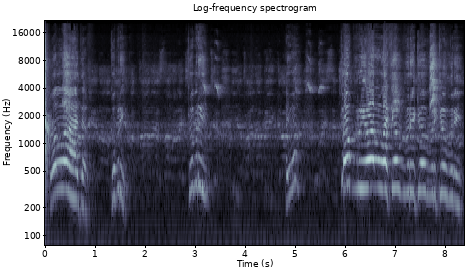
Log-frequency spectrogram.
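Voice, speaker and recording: High-pitched fast streamer. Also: male voice. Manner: exclaims and repeats phrases, shouts at goals. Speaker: streamer reacting to a football match. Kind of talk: excited live reaction commentary.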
